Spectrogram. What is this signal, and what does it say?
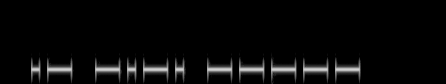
Morse code, heard as a keyed tone, about 15 wpm, 700 Hz. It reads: AC0
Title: USA Call Sign Prefixes - 15wpm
